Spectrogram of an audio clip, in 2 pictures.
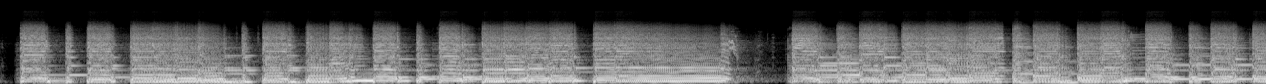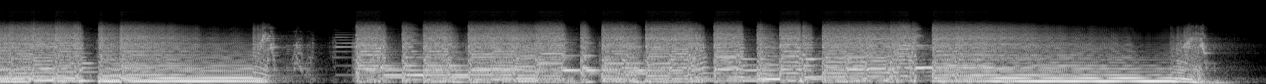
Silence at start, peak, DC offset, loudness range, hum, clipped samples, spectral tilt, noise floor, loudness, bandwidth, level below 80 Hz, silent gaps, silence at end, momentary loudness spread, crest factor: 0.15 s; 0 dBFS; under 0.1%; 2 LU; none; under 0.1%; -7 dB/octave; -35 dBFS; -11 LUFS; 7.4 kHz; -38 dBFS; none; 0.35 s; 4 LU; 10 dB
